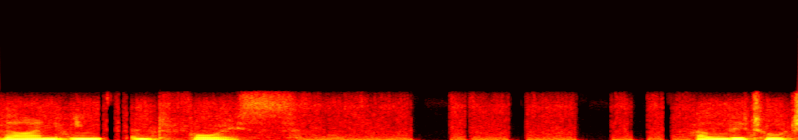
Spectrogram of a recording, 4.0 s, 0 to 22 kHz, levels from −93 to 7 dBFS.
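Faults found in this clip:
Stuck bit, whole clip: constant distortion riding on the signal, with noise persisting into pauses. Likely cause is a data line or converter bit held at 0 or 1, flipping about half the samples. Unlike codec damage, it does not track bitrate.

Lost AMR speech frames, 0.50–0.70 s: 100 ms lost, scattered over 160 ms, longest run 40 ms. Also 3.31–3.37 s: 40 ms lost. Audio dips toward near-silence within two frames and returns weak, consistent with AMR-WB concealment on top of light 12.65 kbit/s-type coding. These are localized dropouts, unlike the continuous stuck-bit noise.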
